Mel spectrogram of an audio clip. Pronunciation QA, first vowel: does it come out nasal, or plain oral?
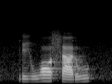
oral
